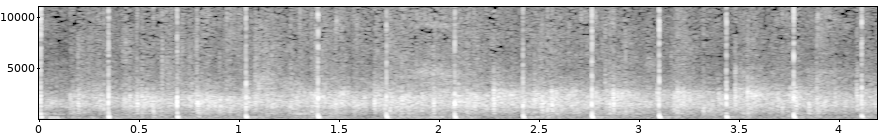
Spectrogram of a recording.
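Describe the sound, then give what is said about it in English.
A crowd claps hands together, with steady applause and a few sharper individual claps standing out at a fairly regular rhythm throughout. “Somebody give him another hand clap.”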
